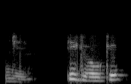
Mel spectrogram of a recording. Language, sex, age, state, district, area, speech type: Urdu, male, 18-30, Delhi, South Delhi, urban, conversation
